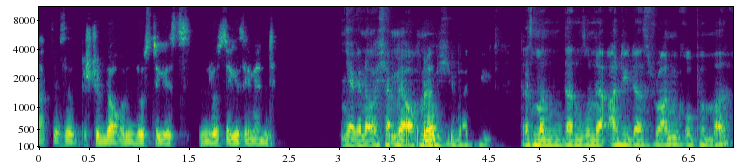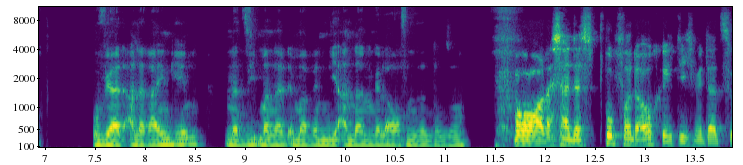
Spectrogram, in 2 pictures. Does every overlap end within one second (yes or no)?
yes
